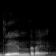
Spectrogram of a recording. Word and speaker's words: GenRe: Jadi genre itu, jadi bacanya itu bukan genre ya, tapi genre. Jadi generasi berencana.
